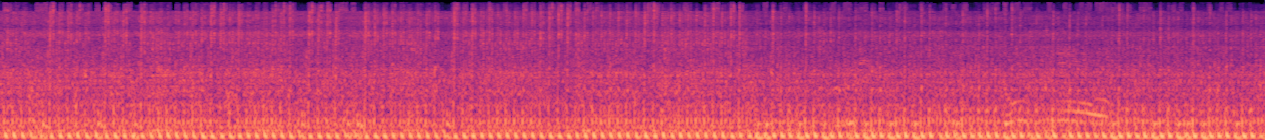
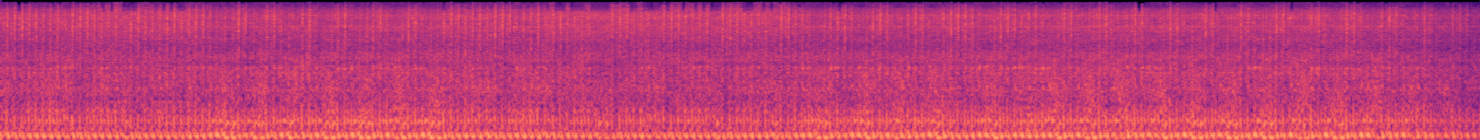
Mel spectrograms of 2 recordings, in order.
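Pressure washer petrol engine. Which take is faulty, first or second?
first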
